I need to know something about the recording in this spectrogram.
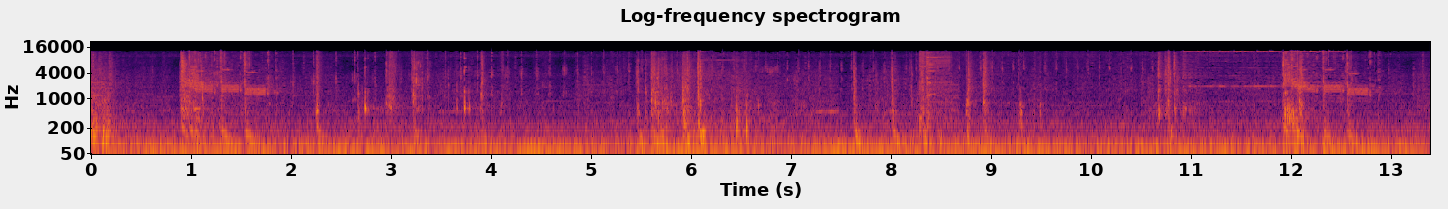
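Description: A bright electronic chime rings out.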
